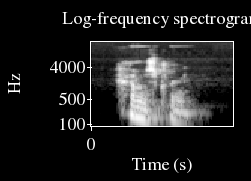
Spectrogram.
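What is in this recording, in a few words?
"hamstring", British English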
